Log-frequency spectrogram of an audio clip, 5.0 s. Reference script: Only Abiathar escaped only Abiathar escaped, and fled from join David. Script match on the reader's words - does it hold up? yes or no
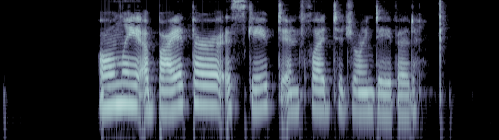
no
